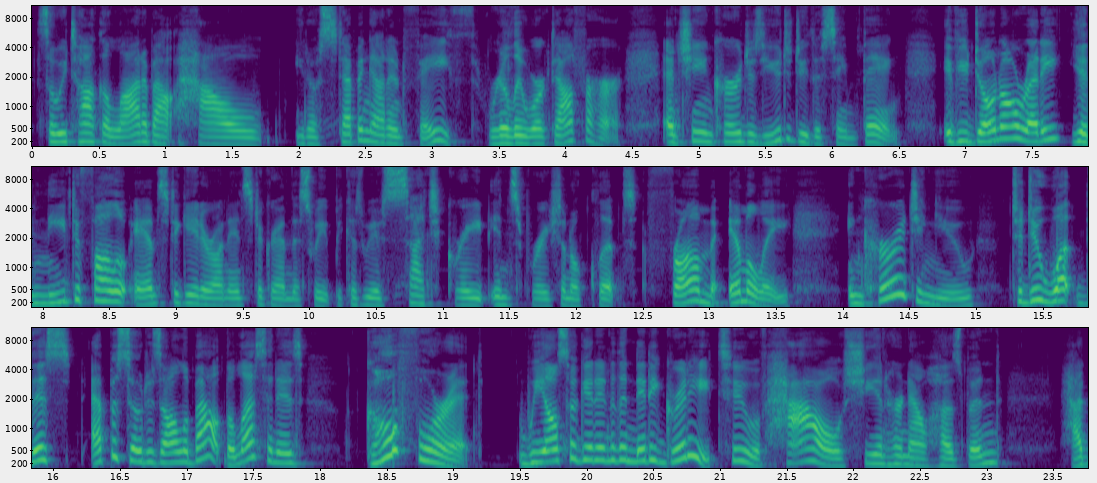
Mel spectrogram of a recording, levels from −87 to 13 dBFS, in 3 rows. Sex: female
